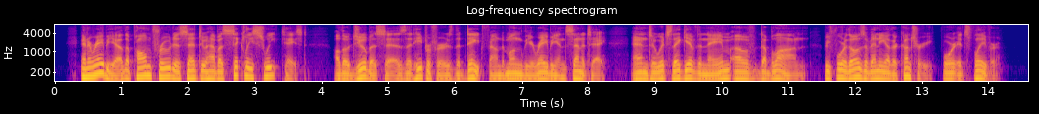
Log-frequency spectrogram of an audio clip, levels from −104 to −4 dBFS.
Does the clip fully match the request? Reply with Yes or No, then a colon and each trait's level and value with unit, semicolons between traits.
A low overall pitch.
Yes: low, 105 Hz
